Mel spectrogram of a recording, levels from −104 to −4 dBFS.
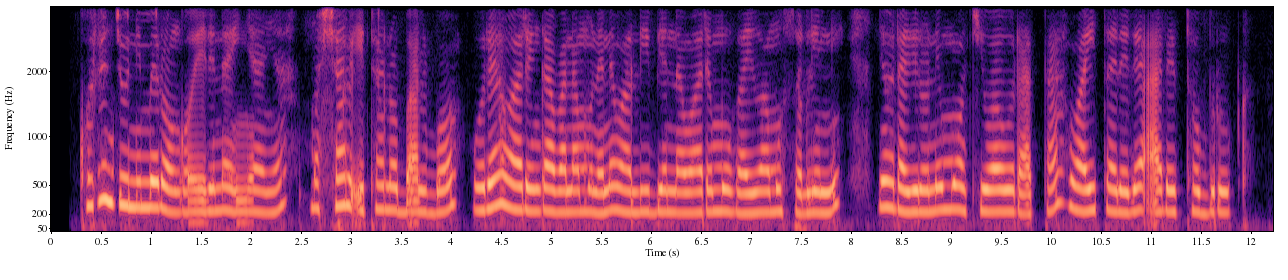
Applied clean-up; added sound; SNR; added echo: none; none; none; none.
